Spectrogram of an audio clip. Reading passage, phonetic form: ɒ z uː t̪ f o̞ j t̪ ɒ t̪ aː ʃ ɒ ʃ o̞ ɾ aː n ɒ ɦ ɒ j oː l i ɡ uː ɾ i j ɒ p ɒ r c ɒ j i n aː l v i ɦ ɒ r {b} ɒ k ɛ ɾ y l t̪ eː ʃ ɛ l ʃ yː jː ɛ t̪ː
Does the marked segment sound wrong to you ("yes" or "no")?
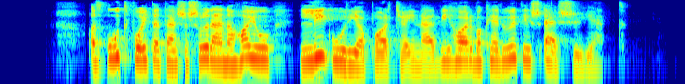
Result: no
